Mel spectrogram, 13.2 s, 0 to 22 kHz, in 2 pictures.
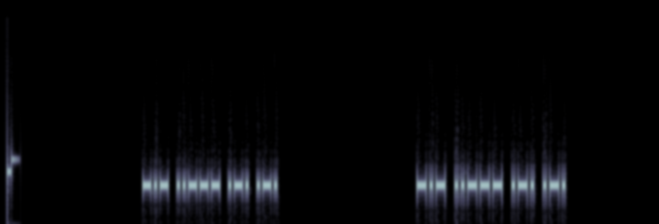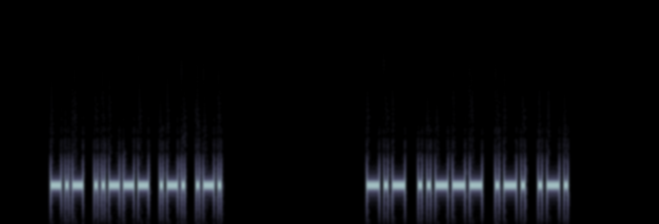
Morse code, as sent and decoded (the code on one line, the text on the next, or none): -.- ..--- .-. .-. / -.- ..--- .-. .-. / -.- ..--- .-. .-. / -.- ..--- .-. .-.
K2RR K2RR K2RR K2RR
